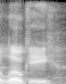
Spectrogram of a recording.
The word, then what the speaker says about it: logoi: presence in nature in terms of logoi or logie would be the byzantine pronunciation the refracted presence of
